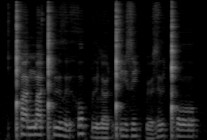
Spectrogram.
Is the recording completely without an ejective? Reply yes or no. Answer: no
